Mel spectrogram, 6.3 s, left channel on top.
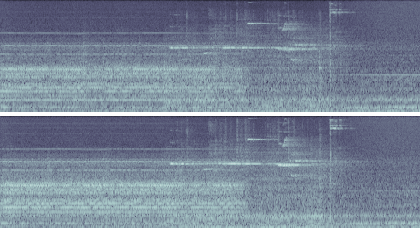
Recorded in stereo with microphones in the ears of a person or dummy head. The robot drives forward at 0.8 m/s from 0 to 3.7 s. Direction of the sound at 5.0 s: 60° left (ahead or behind).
